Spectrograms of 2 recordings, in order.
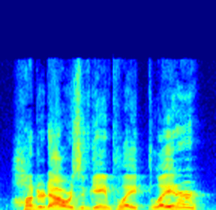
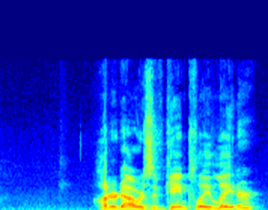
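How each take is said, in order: First: It is read with intense, heightened energy. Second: It is read with the same tune, less intensely. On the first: "I would never read it that way if I was in the booth" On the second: "It would be the same inflection but less intense"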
